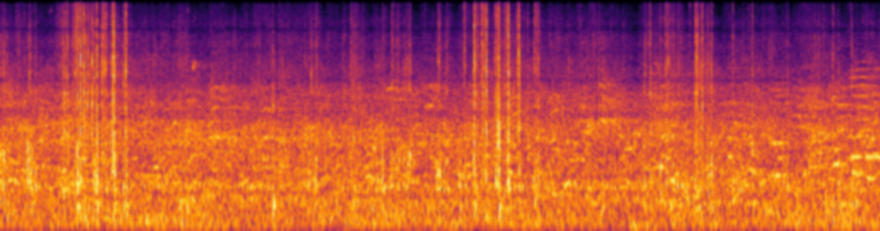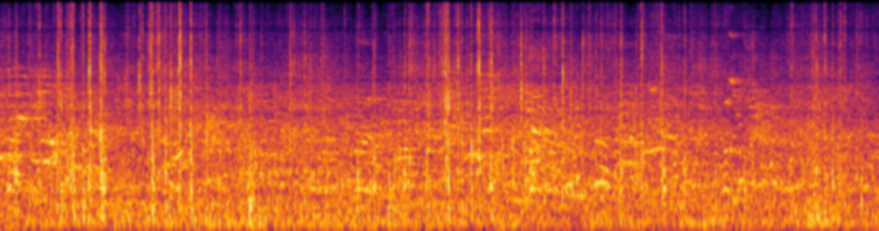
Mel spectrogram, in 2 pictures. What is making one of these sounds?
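Plastic cups clatter rapidly as they are stacked and unstacked on a table.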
